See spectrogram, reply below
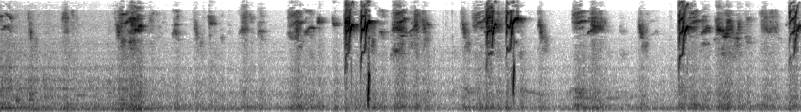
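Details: Female crimson sunbird calling for males, used to lure other birds into singing: sharp, very high chirps and brief twittering bursts in irregular clusters, with quiet gaps and a faint low hum underneath.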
